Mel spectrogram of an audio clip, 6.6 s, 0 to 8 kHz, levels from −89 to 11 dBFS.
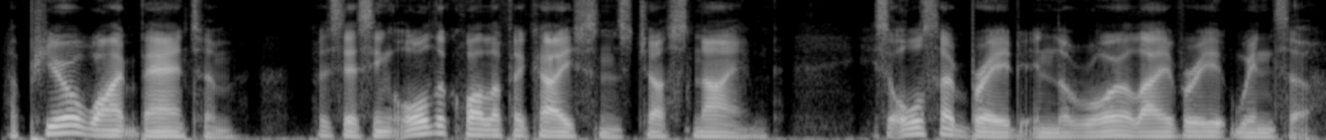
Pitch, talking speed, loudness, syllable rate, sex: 100 Hz, 170 wpm, -19 LUFS, 5.5 syllables/s, male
